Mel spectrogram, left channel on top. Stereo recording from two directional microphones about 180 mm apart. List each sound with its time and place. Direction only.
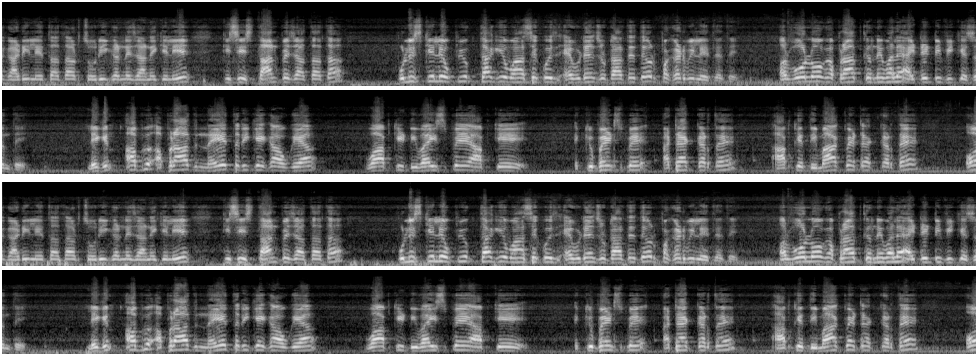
0.0 s a man's voice: 50° right (ahead or behind)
